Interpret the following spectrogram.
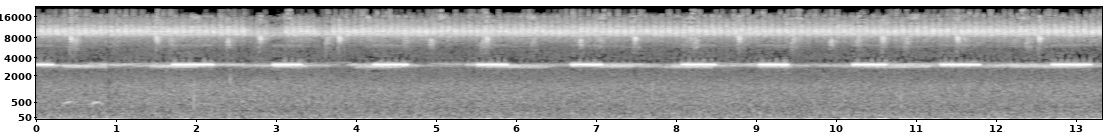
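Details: On a summer night, crickets chirp in steady pulsed bursts, with a thin, high continuous insect hiss above.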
